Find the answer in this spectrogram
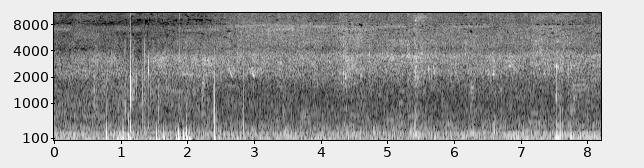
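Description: Steady outdoor background noise with a low hum beside a fast-flowing flooded river, with a handful of sharp knocks between about one and two and a half seconds in.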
